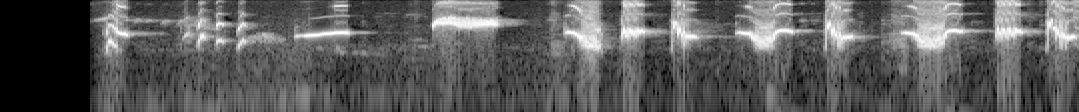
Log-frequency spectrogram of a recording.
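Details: ["Asian pied starling in full 'mompa' variation song: after a brief silence, a flurry of small chirps, a harsh buzzy note, then a regular series of loud, emphatic whistled notes roughly every half second."]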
